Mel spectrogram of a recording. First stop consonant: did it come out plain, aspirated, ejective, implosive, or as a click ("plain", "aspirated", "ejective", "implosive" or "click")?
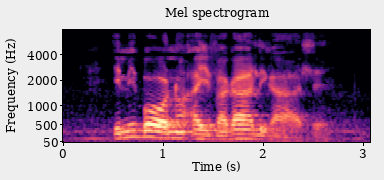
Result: implosive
